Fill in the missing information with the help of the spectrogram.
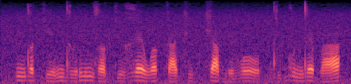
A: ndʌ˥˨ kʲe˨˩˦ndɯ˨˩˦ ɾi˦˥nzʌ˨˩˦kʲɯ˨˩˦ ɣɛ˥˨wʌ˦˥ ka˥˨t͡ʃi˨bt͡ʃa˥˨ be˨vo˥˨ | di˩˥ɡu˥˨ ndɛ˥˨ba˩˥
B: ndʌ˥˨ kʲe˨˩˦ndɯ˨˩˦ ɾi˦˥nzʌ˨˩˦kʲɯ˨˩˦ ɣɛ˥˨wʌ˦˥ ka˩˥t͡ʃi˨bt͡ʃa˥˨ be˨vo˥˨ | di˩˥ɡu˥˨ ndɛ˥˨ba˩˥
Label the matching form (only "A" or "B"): B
